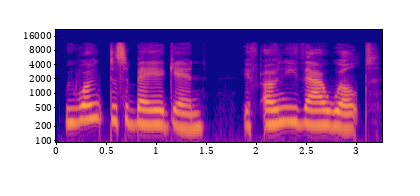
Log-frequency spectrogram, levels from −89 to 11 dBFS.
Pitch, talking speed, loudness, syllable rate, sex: 225 Hz, 145 wpm, -18 LUFS, 4.5 syllables/s, female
